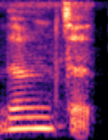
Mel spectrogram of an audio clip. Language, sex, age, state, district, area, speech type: Manipuri, female, 30-45, Manipur, Senapati, rural, spontaneous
